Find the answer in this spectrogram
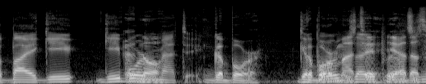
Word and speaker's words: Gabor Maté: says no uh by gay gay born or mate gabor yeah that's that's how you say it okay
